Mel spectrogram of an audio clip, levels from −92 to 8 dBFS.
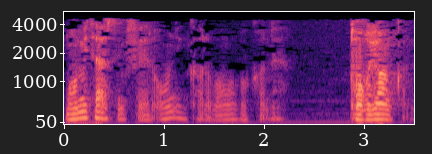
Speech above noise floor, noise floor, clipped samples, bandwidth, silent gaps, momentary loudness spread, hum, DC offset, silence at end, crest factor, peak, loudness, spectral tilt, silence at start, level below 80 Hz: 31 dB; -50 dBFS; under 0.1%; 4.9 kHz; none; 21 LU; none; under 0.1%; 0 s; 18 dB; 0 dBFS; -17 LUFS; -8 dB/octave; 0 s; -46 dBFS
